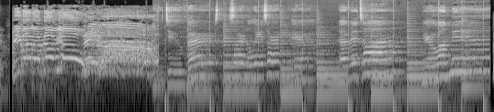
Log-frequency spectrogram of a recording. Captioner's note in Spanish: grito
